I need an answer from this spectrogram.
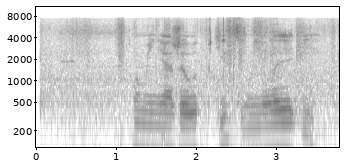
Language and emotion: Russian, neutral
